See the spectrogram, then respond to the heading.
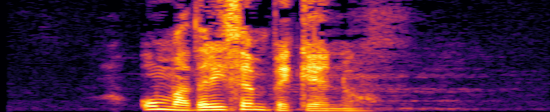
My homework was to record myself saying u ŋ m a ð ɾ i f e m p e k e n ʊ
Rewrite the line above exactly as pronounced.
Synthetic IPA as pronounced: u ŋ m a ð ɾ i θ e m p e k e n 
